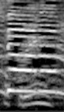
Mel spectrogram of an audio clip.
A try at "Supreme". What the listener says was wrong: Supreme. Huwag mong i-roll yung R kasi English word yun. Kapag Tagalog, saka mo i-roll yung R.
